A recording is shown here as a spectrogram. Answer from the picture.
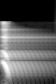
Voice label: Hurt Reverb; Open Zelda; Quest Designer 2.0.4b; Damage; Link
